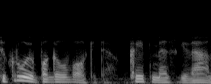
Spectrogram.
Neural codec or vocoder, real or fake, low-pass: none; real; 3.6 kHz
